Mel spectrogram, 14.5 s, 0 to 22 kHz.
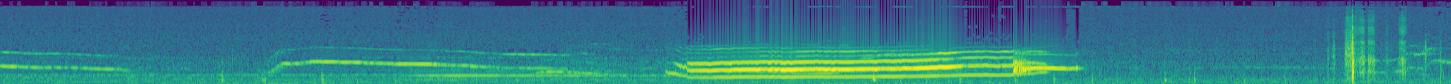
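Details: Small dog giving wavering howls: early falling and rising tones, then a louder sustained howl from about 7 s holding a steady pitch for some three seconds before breaking off, with a sharp click near the end and faint background hum.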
